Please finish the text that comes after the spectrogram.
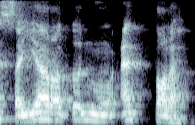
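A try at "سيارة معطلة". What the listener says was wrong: Li'anna sayyarah mu'attalah. Ya, sayyarah ya. Kalau di harokatnya disukunin aja. mu'attalah.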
